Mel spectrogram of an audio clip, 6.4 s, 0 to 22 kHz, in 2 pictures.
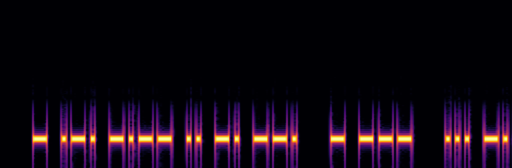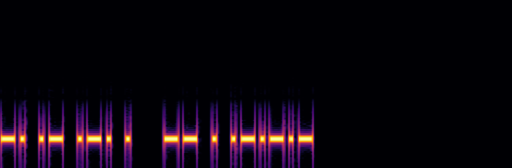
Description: Morse code, heard as a keyed tone, about 40 wpm, 700 Hz. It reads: TRYING TO SCARE ME.
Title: A Sound Of Thunder 40wpm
